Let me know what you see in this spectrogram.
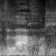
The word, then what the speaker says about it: Vlahos: Panos Vlahos is my name.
